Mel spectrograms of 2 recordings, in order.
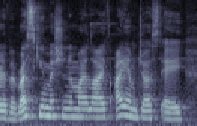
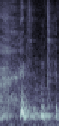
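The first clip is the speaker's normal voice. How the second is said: rueful laugh; 4 semitones higher than usual. Real, not acted. Laugh at naive plan.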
